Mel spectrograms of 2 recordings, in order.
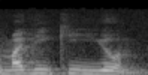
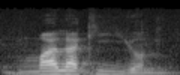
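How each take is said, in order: First: The second vowel is i. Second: The second vowel is a. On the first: The speaker calls it wrong. "It should have been Malikiyun" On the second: The speaker calls it right. "we say Malakiyun"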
